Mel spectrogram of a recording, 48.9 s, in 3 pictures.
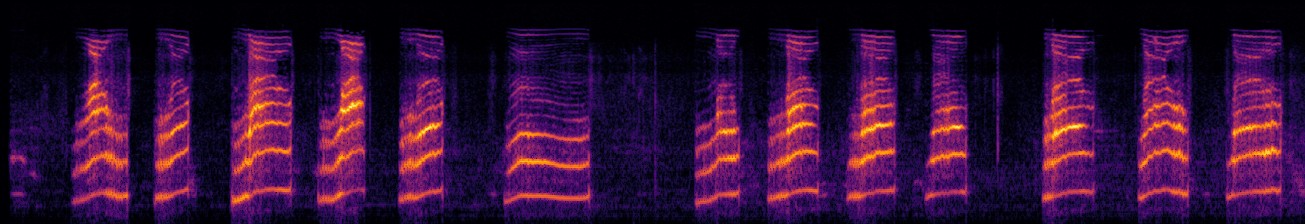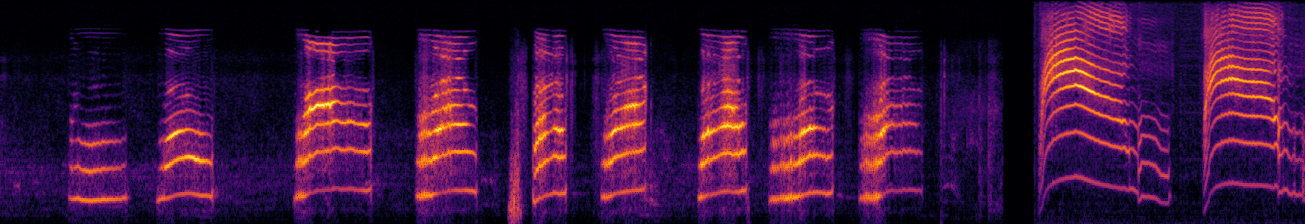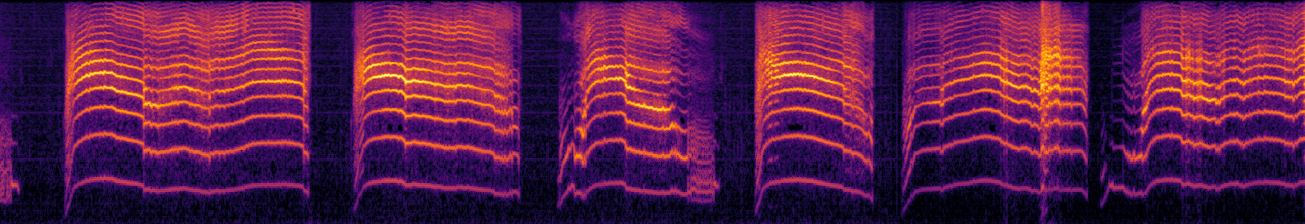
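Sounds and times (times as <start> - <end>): cat meowing: 0.2 - 5.6, 8.7 - 12.2, 13.0 - 16.1, 20.0 - 22.4, 23.0 - 27.9, 29.3 - 48.9.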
